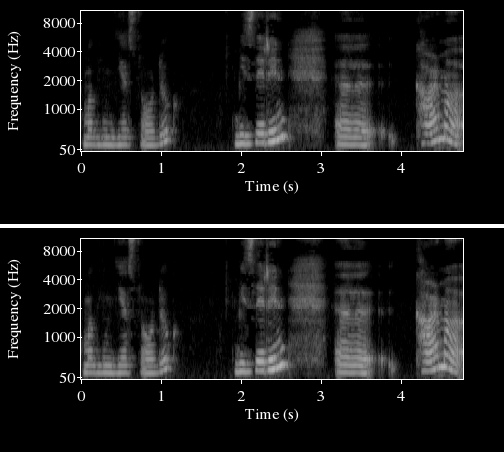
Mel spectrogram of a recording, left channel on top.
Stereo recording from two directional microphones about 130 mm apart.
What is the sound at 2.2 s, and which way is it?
A woman's voice, 25° right (ahead or behind).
